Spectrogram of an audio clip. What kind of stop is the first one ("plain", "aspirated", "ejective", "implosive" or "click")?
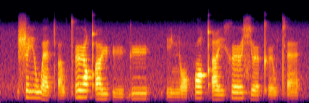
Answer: ejective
